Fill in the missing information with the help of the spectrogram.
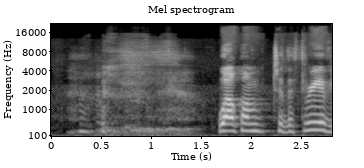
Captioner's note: interviewees laugh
